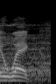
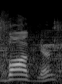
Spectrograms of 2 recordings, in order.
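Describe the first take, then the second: First: The name is said the English way. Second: The name is said the German way. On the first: The person is not assumed to be German. "I'm not gonna take the leap that he's German, so we're gonna say Wagner" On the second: The person is assumed to be of German descent. "if it is German, it is Wagner"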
